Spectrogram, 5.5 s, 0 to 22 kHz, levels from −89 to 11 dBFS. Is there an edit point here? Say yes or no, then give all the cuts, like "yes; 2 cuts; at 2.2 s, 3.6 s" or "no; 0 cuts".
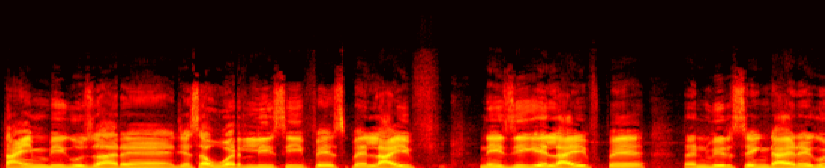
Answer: no; 0 cuts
